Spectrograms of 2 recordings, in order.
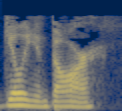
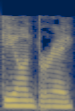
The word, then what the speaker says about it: Guillain-Barré: Guillain-Barré, it's spelled like Guillain-Barré, but it's pronounced Guillain-Barré.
